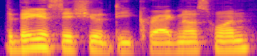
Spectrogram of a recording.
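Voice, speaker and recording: A man's voice: medium pitch, steady tone, fairly quick, a bit bright. A young man co-hosting a podcast, laid-back and chatty in casual conversation. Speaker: podcast co-host. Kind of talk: casual chat.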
